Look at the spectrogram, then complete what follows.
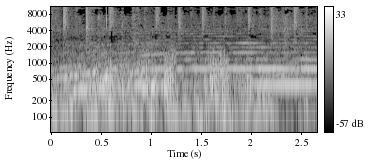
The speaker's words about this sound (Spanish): Estas son las sirenas antiaéreas que no han dejado de sonar en las últimas horas.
